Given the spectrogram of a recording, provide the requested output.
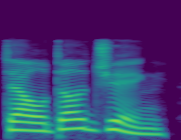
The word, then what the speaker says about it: Dao De Jing: Chapter Nineteen of the Dao De Jing — pronounced "Dow Duh Jing" — sets out to dismantle three things every civilization considers foundational: wisdom, benevolence, and skill.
